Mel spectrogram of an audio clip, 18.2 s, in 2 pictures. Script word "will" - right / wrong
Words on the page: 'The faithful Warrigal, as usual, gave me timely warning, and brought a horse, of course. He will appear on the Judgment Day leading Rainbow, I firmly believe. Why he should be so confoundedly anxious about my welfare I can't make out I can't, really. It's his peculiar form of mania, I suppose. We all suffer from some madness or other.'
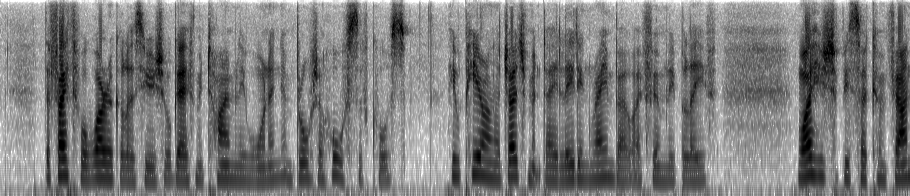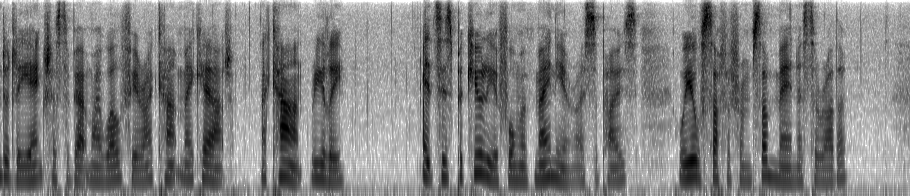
wrong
